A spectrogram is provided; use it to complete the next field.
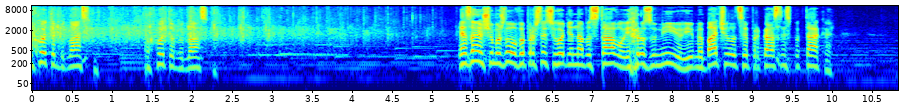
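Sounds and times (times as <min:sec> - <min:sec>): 
speech: 0:00.0 - 0:02.5, 0:05.4 - 0:10.2
faint audience applause at a church service after a stage play: 0:00.0 - 0:06.4.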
